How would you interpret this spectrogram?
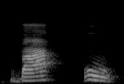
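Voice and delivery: "Ba-u" in two separate beats; syllable by syllable. Shown as a demonstration. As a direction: say "Ba-u" with the vowels pulled apart. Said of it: "pertencem a sílabas diferentes".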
